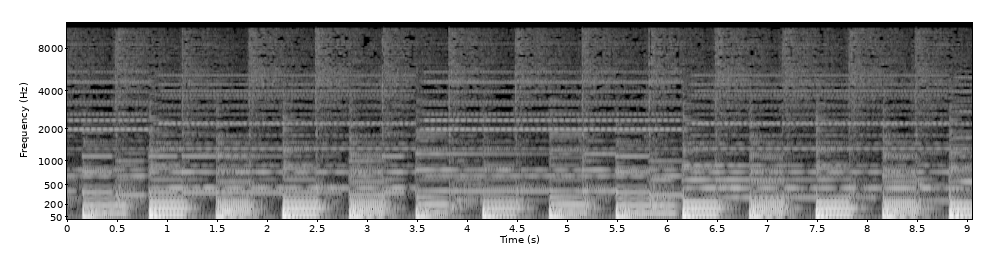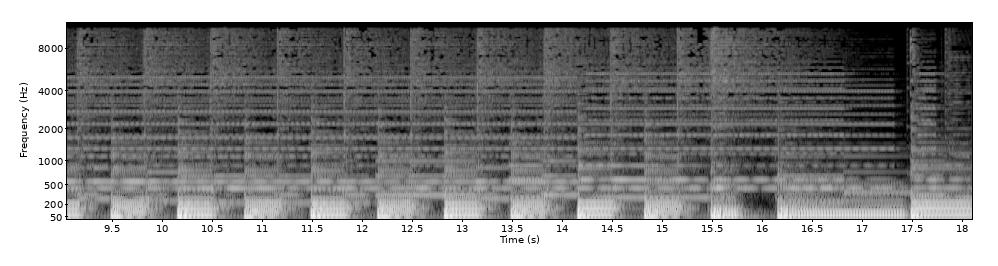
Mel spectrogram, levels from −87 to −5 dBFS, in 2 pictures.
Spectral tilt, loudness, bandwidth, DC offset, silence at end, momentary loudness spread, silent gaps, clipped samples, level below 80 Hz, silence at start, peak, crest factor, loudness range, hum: -6 dB/octave; -24 LUFS; 11.5 kHz; under 0.1%; 0 s; 7 LU; none; under 0.1%; -24 dBFS; 0 s; -4 dBFS; 18 dB; 2 LU; none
